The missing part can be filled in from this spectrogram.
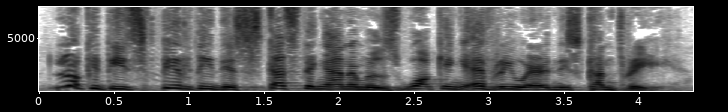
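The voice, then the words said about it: Poor put-on Egyptian-American accent. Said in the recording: “That's not a great Egyptian-American accent”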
